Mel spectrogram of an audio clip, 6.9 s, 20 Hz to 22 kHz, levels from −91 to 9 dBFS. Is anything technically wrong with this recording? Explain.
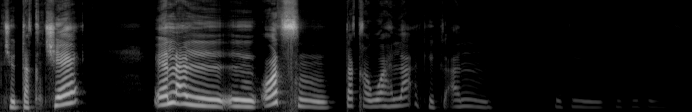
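No, nothing is technically wrong with this audio, and the smooth fade-out from around 3 seconds to the end is a deliberate edit rather than a problem.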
